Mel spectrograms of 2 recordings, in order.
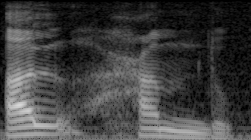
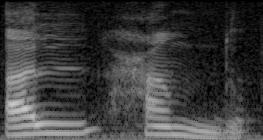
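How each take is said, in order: No difference in how they are said.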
